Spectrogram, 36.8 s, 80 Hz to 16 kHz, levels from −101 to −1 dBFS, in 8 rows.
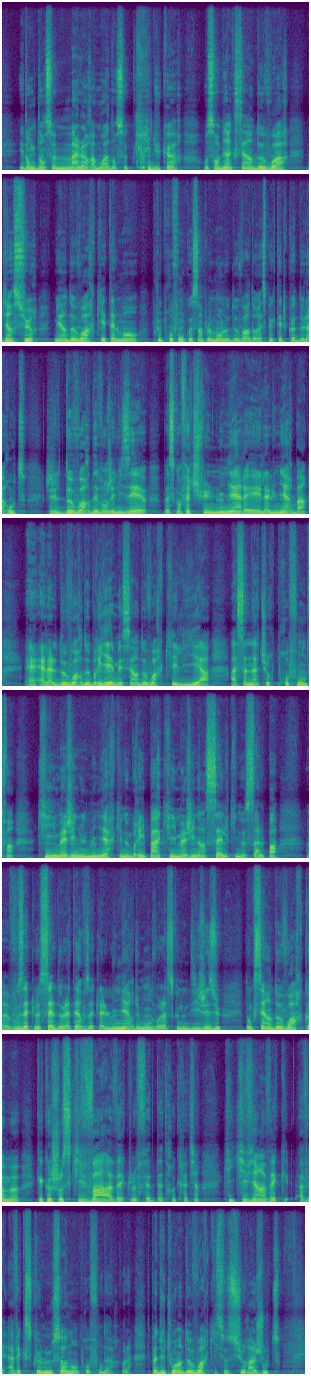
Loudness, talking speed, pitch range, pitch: -22 LUFS, 240 wpm, 125-155 Hz, 135 Hz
